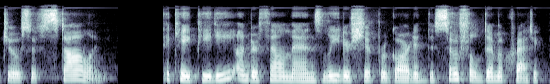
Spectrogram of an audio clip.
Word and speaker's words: Thälmann: Ernst Thälmann, Ernst Johannes Fritz Thälmann, German pronunciation Ernst Thälmann, 16 April 1886, 18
